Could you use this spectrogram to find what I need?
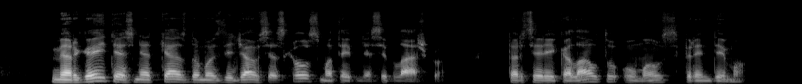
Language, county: Lithuanian, Vilnius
